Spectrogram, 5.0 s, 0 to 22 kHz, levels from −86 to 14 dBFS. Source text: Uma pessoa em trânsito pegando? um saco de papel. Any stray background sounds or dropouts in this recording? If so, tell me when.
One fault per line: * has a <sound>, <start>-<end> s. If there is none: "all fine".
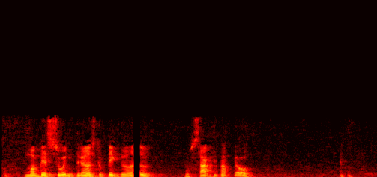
* has a dropout, 1.8-1.9 s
